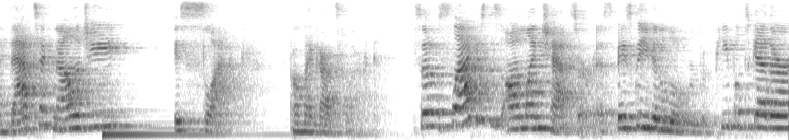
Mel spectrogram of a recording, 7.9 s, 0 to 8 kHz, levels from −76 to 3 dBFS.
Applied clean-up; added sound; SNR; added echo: none; Bowed string instrument; 11 dB; reverberation time 0.8 s.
